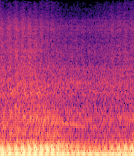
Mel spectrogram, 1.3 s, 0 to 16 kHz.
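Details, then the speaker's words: 5th-gen Honda Prelude 2.2 VTi VTEC, swapped ECU: lumpy idle with a regular uneven chuff about every tenth of a second; misfire, not firing on cylinder 1, only rare spark there, strong petrol smell; cause not yet found. "There's no point having a car that only runs on 3 pistons."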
